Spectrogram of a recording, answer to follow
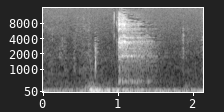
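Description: Near silence with a person's faint breath about a second in and a couple of small clicks.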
